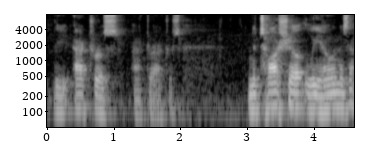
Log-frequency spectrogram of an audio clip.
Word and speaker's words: Natasha Lyonne: All right, this is James from Buffalo, who says the actress, Natasha Lyonne, is that how you pronounce it?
